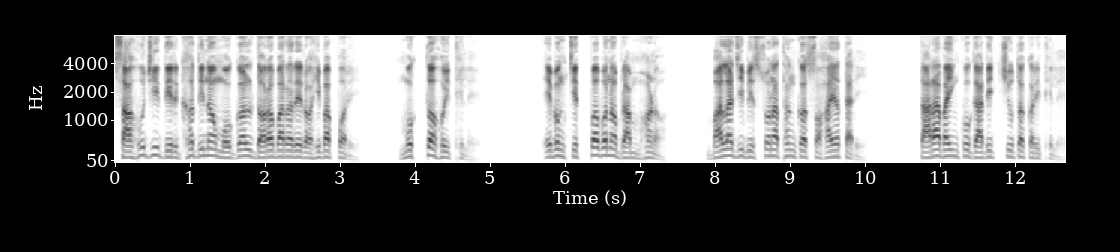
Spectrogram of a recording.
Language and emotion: Odia, neutral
